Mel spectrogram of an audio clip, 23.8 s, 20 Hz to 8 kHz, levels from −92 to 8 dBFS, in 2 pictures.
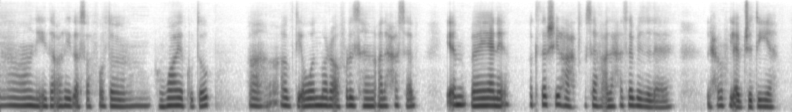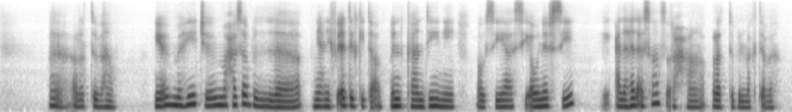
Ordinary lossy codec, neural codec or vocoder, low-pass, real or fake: none; codec, 16 kHz, about 1 kbps, DyCAST, with the encoder's durations; none; fake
